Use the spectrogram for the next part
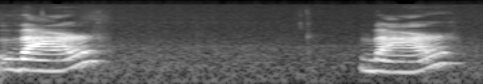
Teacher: You put your front teeth on your bottom lip, you use your voice, you use your vocal cords, and try to not use as much air as you would with a V. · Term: Dutch W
